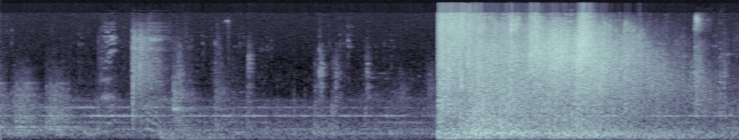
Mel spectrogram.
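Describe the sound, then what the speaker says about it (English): A loud blast goes off in the video game Mad Max. Quieter engine and ambient game sounds come first, then the explosion bursts in abruptly and its rumble slowly fades. "Well, big explosion, but not much effect."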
